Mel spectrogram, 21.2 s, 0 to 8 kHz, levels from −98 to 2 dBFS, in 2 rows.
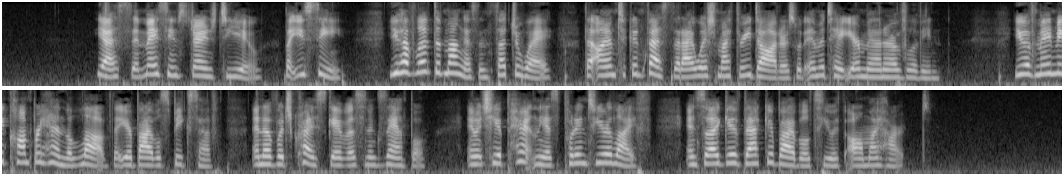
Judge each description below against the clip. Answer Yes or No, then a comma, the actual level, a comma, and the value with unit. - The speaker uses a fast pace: Yes, fast, 225 wpm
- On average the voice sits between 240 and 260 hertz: Yes, very high, 250 Hz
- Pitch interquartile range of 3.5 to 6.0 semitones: Yes, average, 4.1 semitones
